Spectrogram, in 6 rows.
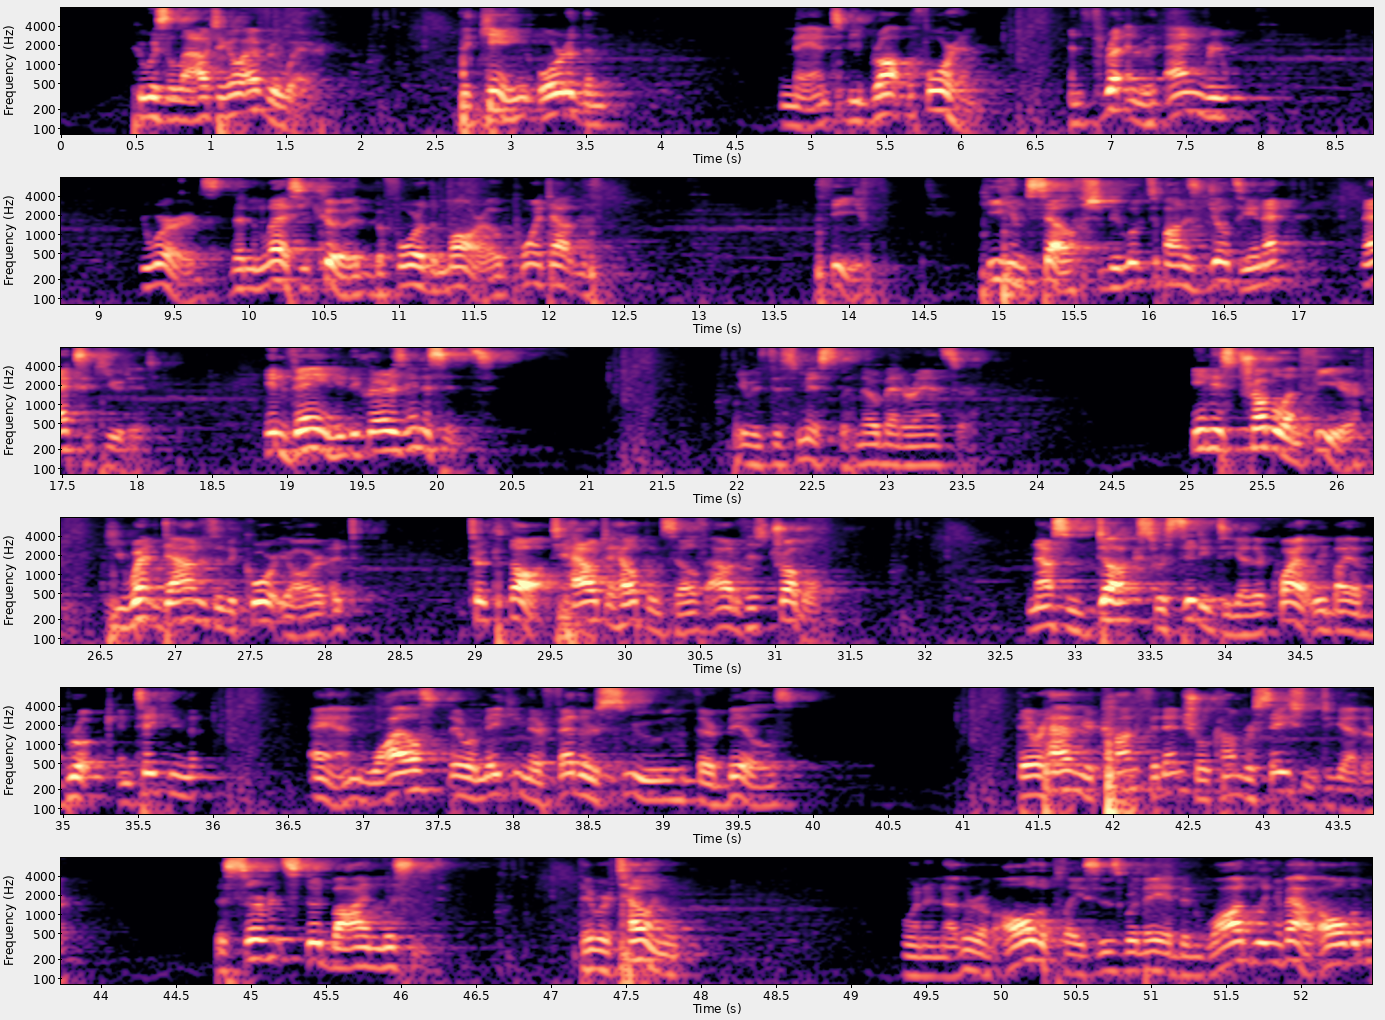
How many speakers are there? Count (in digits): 1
